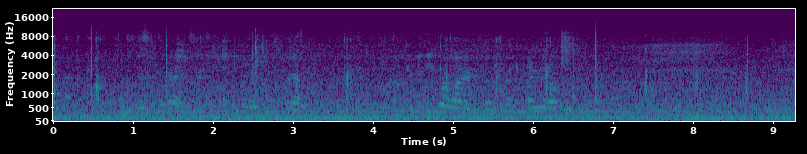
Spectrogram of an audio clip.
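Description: A horse canters on sand footing, its hooves thudding softly.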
